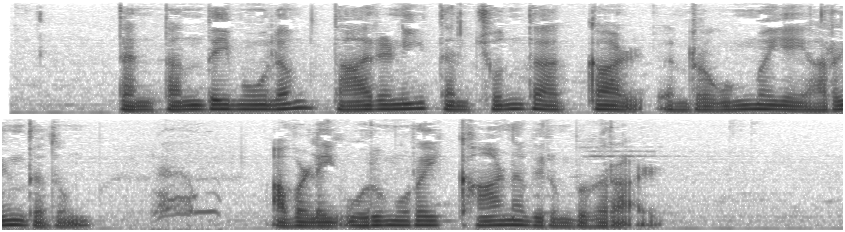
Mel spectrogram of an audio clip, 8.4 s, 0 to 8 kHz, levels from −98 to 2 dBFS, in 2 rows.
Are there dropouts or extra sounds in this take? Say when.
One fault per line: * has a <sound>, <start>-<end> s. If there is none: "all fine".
* has a bark, 4.9-5.3 s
